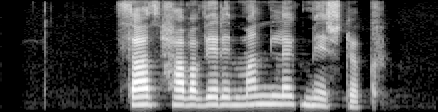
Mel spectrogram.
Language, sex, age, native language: Icelandic, female, 30-39, Icelandic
